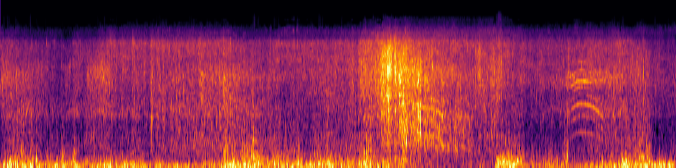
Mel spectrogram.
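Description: Wind buffeting the microphone of a camera moving down a ski run, with the hiss of skis or a snowboard sliding and scraping over snow, which swells about four seconds in.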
